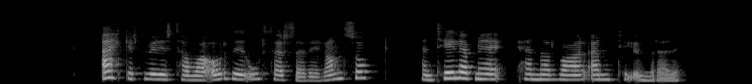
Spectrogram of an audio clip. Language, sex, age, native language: Icelandic, female, 20-29, Icelandic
